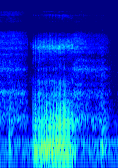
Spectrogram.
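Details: Dog urged to speak early in the morning gives one low, drawn-out grumbling growl of about a second in a small room, while a person keeps saying the command.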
